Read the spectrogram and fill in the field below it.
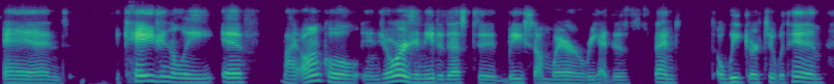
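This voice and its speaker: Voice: mid-range voice, a little slow, dry recording, muffled recording. An interview guest from New Jersey with a half-Northern, half-Southern American accent, telling rambling stories in a chatty way with frequent laughs. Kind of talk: casual storytelling chat.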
